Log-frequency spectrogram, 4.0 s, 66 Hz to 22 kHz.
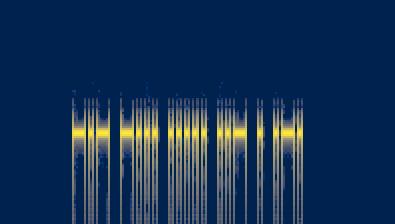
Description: Morse code, heard as a keyed tone, about 37 wpm, 700 Hz. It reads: KB5UER
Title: Speed Racing - USA 2x3 Call Signs 30wpm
